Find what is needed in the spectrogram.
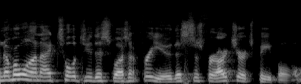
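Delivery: ordinary talk, nothing marked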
